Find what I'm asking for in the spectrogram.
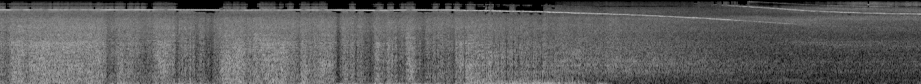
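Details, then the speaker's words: SWIWIN SW220B micro turbine, first raw factory-setting startup on test stand at about -24°C (-10°F): loud rushing roar with high whine that holds then sags on the fuel ramp; fuel starvation because the tank vent plug was left in. "i started really well i'm impressed with how it started it hung a little bit on the fuel ramp now that's my fault i forgot to take my vent plug out of my tank so it was restricted sucking fuel"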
